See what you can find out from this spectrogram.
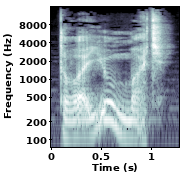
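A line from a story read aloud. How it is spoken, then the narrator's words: Breathy exhale. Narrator (Russian): выдохнул Сергей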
